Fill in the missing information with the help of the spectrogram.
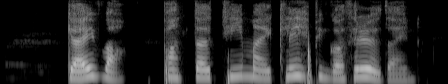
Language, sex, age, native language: Icelandic, female, 13, Icelandic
